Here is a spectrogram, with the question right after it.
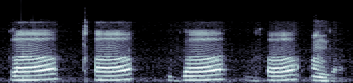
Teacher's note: कंठ यानी गले से बोल रहा था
